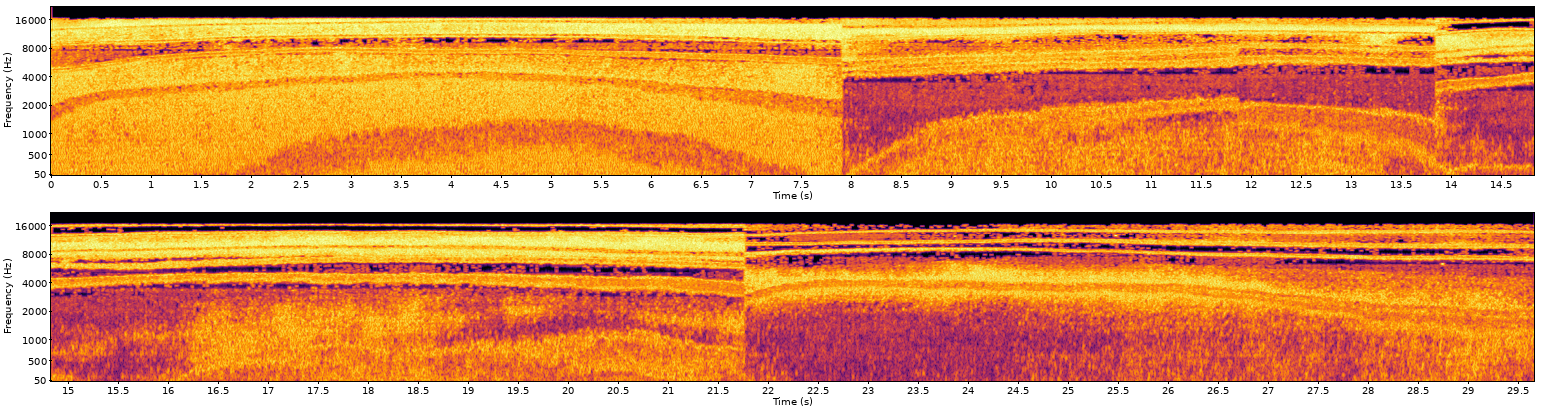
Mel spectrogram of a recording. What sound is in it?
RGB values are plotted as sound, usually very raw but sometimes it sings back!
sonogram, ambient, soundhack, experimental, computer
